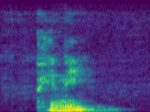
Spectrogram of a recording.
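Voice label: "pinny", British English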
